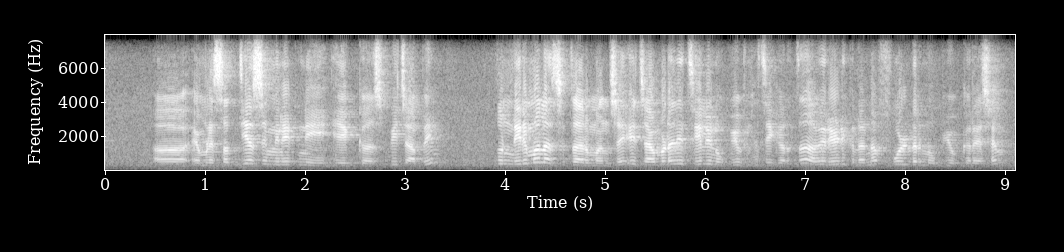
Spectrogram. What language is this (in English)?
Gujarati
